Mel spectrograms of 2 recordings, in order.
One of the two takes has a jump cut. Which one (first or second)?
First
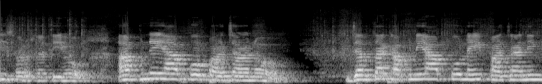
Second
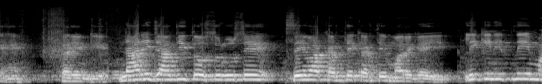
second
